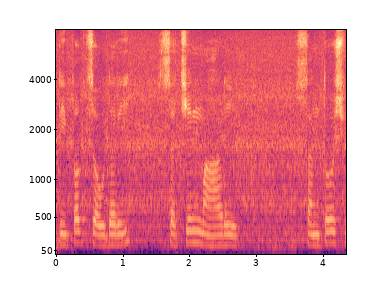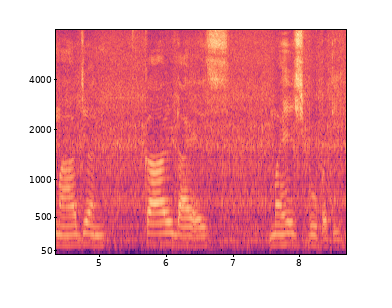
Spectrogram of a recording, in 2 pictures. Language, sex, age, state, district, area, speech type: Marathi, male, 60+, Maharashtra, Yavatmal, urban, spontaneous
